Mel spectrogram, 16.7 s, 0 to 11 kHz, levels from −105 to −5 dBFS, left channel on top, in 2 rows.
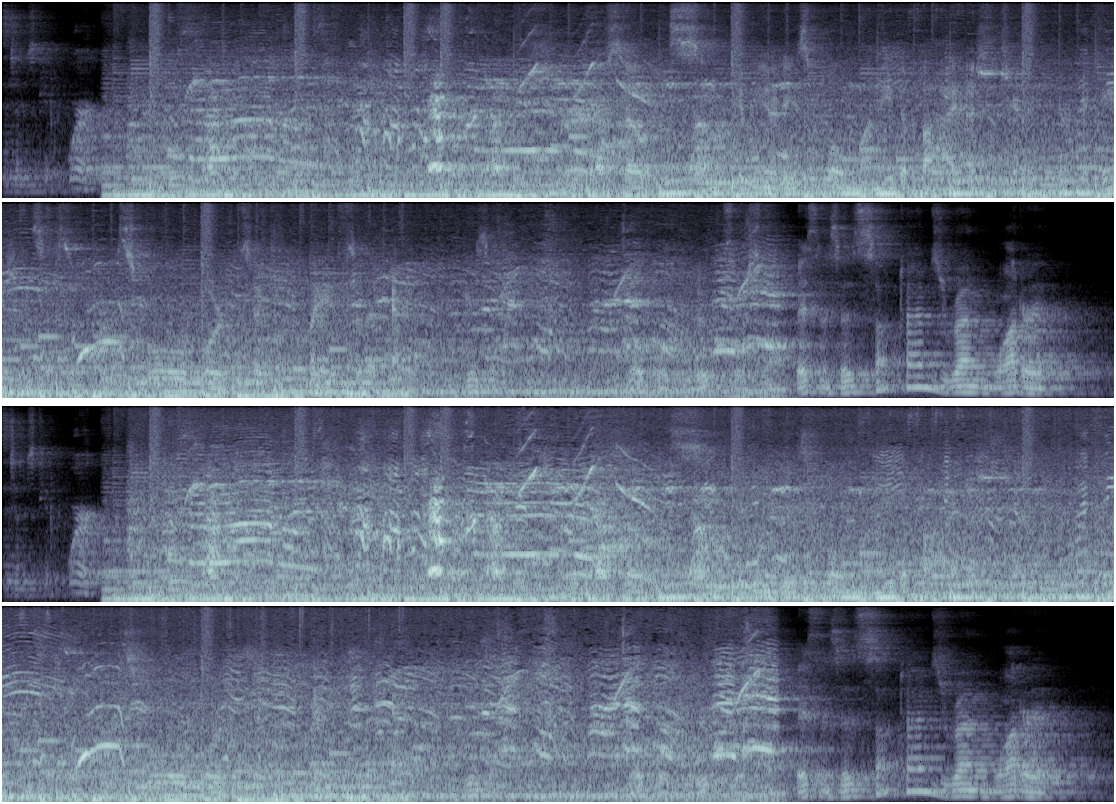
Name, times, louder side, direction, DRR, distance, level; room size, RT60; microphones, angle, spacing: voice 1, 0.0-3.3, right 1 dB, 25° right, -2 dB, 3.4 m, -50 dB
sound 1, 0.7-11.4, equal, ahead, 0.3 m, -32 dB
sound 2, 0.9-14.2, right 4 dB, 45° right, 0.7 m, -33 dB
voice 2, 3.9-12.1 12.9-16.2, left 1 dB, 20° left, 3 dB, 1.1 m, -38 dB
11.5 x 10.0 x 9.6 m, 1.3 s
head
